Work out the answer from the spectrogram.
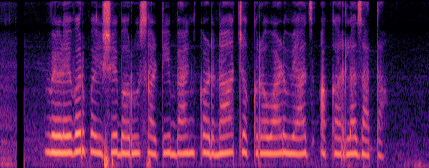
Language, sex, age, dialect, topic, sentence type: Marathi, female, 18-24, Southern Konkan, banking, statement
